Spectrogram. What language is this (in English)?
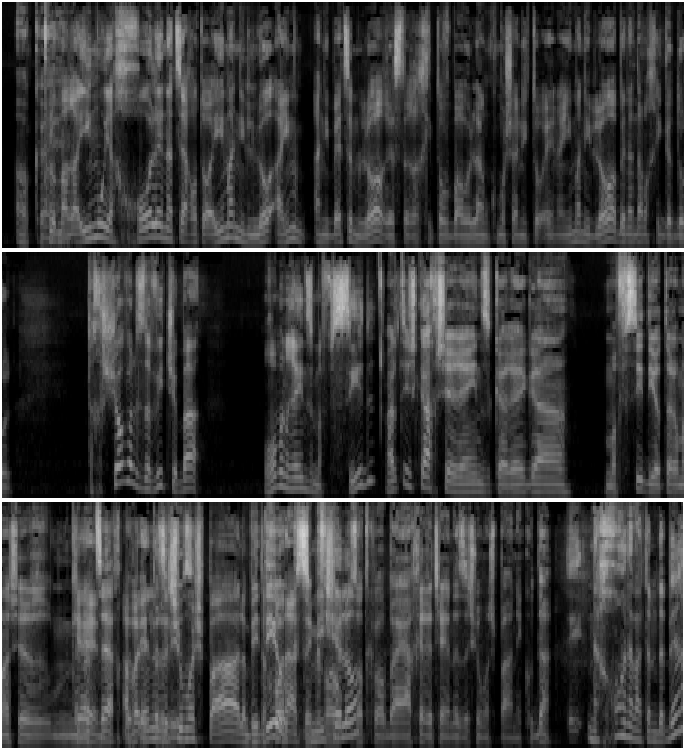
Hebrew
